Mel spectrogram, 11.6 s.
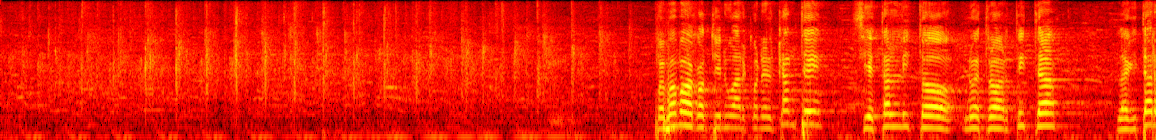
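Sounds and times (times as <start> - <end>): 
audience applause: 0.0 - 6.5
speech: 6.6 - 11.5.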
